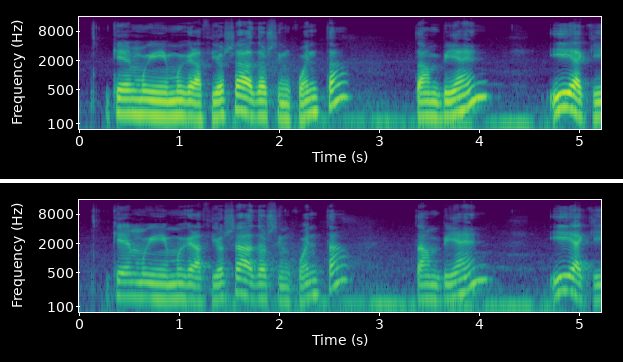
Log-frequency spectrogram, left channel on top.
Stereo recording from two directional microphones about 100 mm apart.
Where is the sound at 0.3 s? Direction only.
30° left (ahead or behind).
